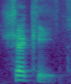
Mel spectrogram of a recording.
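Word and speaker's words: Sheki: a uh a little uh town is it pronounced Shey yes Shey and it says here uh a true travel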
